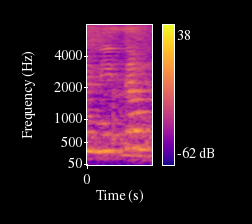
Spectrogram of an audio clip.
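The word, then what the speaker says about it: Gnetum: है जिसका नाम है नीटम उला। देखो पौधे का नाम है अभी। कितना सुंदर नाम है। बोलो नीटम उला। ठीक है? नीटम की स्पेलिंग जी से शुरू होती है। जेिटम नहीं बोलना।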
